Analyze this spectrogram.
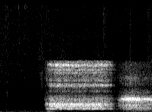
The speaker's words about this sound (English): I'm pretty sure the Vader breathing sound is trademarked by Lucasfilm, so I hope we don't get sued.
